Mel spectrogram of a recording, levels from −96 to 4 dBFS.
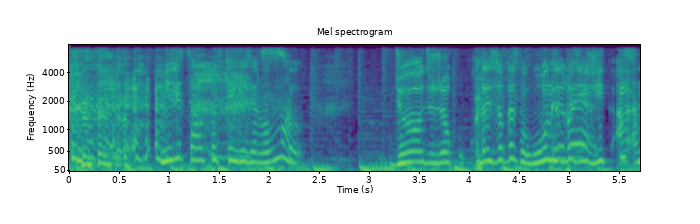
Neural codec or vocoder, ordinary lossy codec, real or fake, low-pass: none; none; real; 7.2 kHz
